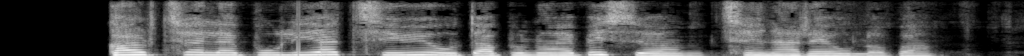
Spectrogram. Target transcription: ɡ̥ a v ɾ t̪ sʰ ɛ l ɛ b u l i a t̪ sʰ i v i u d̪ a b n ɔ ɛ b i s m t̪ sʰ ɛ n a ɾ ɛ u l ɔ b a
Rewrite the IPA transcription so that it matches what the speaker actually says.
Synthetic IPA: ɡ̥ a v ɾ t̪ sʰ ɛ l ɛ b u l i a t̪ sʰ i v i u d̪ a b n ɔ ɛ b i s m t̪ sʰ ɛ n a ɾ ɛ u l ɔ b a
